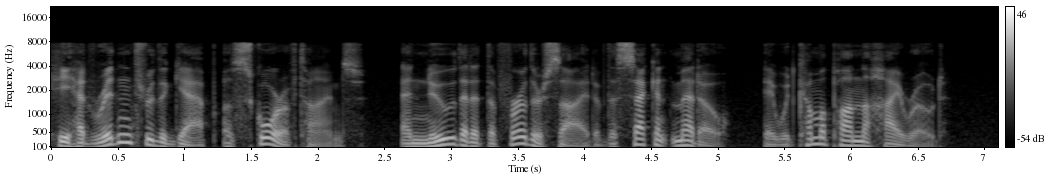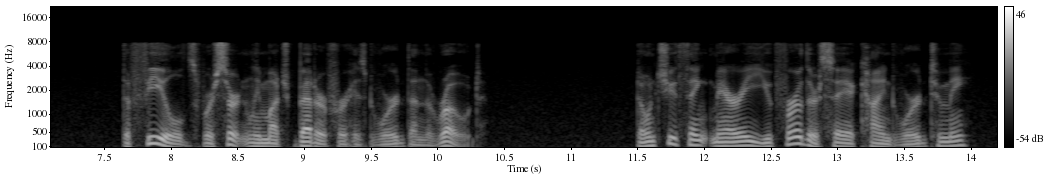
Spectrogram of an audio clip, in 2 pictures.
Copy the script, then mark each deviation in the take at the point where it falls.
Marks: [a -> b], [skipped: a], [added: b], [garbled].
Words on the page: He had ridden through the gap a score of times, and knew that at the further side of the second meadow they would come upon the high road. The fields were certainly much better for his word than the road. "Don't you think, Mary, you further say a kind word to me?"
He had ridden through the gap a score of times, and knew that at the further side of the second meadow they would come upon the high road. The fields were certainly much better for his word than the road. "Don't you think, Mary, you further say a kind word to me?"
